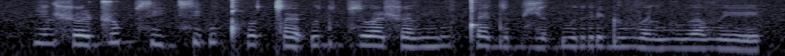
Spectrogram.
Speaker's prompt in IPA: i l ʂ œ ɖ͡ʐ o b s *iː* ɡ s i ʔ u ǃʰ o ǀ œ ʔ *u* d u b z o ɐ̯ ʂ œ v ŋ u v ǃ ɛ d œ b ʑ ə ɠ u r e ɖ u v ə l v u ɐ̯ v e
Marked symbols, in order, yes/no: no, yes

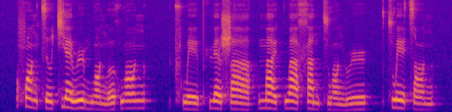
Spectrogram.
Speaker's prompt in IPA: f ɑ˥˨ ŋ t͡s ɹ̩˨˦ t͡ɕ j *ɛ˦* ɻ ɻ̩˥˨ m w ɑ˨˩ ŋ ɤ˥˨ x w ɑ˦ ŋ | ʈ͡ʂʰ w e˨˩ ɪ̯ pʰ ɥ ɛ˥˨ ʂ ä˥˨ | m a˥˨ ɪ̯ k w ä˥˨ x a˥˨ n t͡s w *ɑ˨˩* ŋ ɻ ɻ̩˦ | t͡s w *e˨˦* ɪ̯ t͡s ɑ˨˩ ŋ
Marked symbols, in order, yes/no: no, yes, no

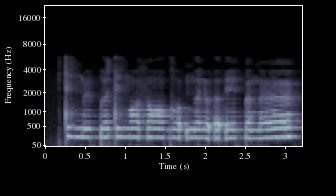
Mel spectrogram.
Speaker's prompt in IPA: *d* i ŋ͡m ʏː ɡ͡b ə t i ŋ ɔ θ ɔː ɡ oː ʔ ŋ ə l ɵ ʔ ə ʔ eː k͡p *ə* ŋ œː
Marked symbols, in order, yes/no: no, no

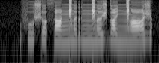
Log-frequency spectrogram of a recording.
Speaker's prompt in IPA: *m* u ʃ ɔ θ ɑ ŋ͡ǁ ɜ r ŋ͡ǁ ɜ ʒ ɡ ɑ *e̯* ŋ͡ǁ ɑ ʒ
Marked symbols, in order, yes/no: no, yes

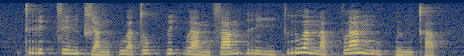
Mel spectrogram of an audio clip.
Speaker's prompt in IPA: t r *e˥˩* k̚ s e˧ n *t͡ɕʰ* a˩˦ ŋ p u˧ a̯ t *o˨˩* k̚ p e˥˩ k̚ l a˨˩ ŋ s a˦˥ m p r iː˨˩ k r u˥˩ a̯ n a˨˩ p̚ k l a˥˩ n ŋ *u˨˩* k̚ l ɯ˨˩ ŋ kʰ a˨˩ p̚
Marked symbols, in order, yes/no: no, no, no, yes

